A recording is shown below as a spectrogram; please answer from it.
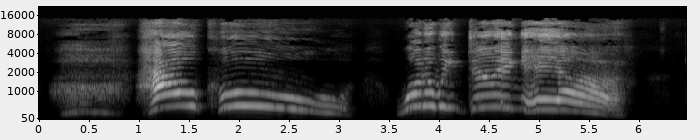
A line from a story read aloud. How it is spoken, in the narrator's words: shouted Jack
